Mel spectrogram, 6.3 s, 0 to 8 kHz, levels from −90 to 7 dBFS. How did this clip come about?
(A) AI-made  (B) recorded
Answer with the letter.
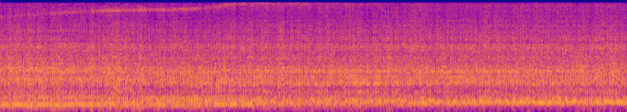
A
